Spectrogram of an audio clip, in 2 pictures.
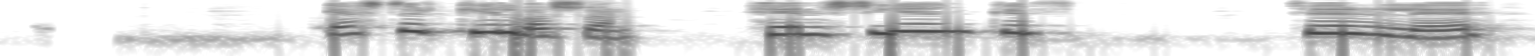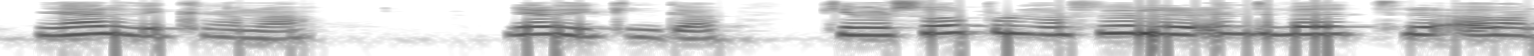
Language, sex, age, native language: Icelandic, female, 18-19, Icelandic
